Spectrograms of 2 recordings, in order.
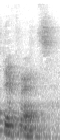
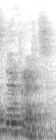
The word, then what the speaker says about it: deference: D-E-F-E-R-E-N-C-E. It is a noun. In India it is pronounced as difference. In UK it is pronounced as difference.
